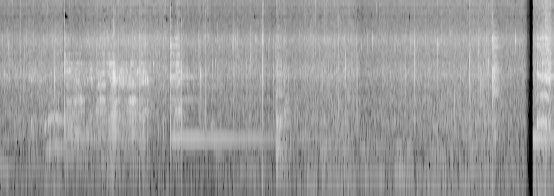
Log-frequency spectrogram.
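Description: Chopped garlic and green chillies frying in hot oil in a wide metal pan, sizzling steadily, while a spatula stirs and scrapes through them with small clicks.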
